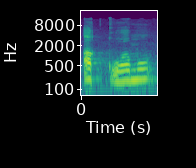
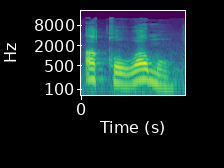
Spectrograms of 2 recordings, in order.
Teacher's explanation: اقوم میں قاف ساکن ہے لیکن حرف قلقلہ ہے، تو آواز لوٹتی بھی محسوس ہونی چاہیے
